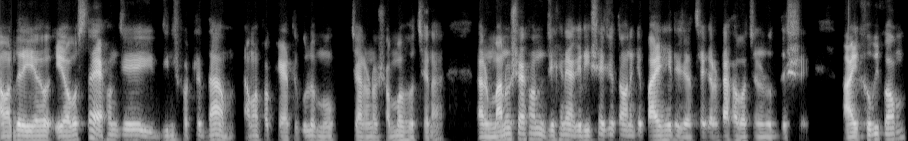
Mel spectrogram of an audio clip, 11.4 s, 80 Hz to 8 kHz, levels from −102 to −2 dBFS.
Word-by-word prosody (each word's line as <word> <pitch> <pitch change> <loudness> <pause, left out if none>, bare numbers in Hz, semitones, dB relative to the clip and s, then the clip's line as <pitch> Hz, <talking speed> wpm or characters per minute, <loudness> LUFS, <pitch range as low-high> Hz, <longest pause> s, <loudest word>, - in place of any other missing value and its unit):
আমাদের 95 +1 +4
এ - - +6 0.3
এই - - +6
অবস্থায় 110 - +3
এখন 115 -1 -7
যে 110 - +1 0.4
জিনিসপত্রের 100 -1 -11
দাম, - - +5 0.3
আমার - - -4
পক্ষে - - -7
এতগুলো 100 +2 -8
মুখ 95 0 -7 0.3
চালানো 90 0 -1
সম্ভব 95 +3 -3
হচ্ছে 90 - -7
না। - - -7 0.5
কারণ, 90 0 +3
মানুষ 120 +5 +4
এখন 125 0 -3 0.2
যেখানে 110 +2 -2
আগে 100 0 -1
রিক্সায় 105 +1 -2
যেত, 115 - -7
অনেকে 105 -1 -5
পায়ে 100 0 +7
হেঁটে 105 - -3
যাচ্ছে। 85 0 -4
কারণ - - -2
টাকা - - +1
বাঁচানোর 90 0 -5
উদ্দেশ্যে, 415 0 -6 0.6
আয় 90 - +8
খুবই 115 +2 -1
কম। 120 +3 +3
100 Hz, 180 wpm, -26 LUFS, 90-115 Hz, 0.6 s, আয়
